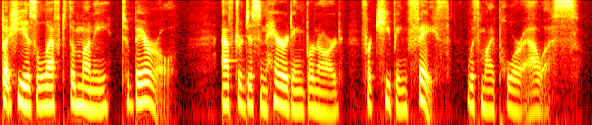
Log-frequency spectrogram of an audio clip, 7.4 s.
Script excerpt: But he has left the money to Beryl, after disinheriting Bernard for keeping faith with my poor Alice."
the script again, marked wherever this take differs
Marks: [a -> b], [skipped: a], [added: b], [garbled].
But he has left the money to Beryl, after disinheriting Bernard for keeping faith with my poor Alice."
